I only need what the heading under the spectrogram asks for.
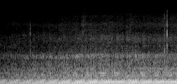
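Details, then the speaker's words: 1993 Mustang Cobra V8 after reconnecting fuel pump wires knocked loose in a crash, air intake tube still off: deep, even rumble with steady firing, idling smoothly and revving cleanly; clutch fan sits close to radiator. "Running under our own [Music] power."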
